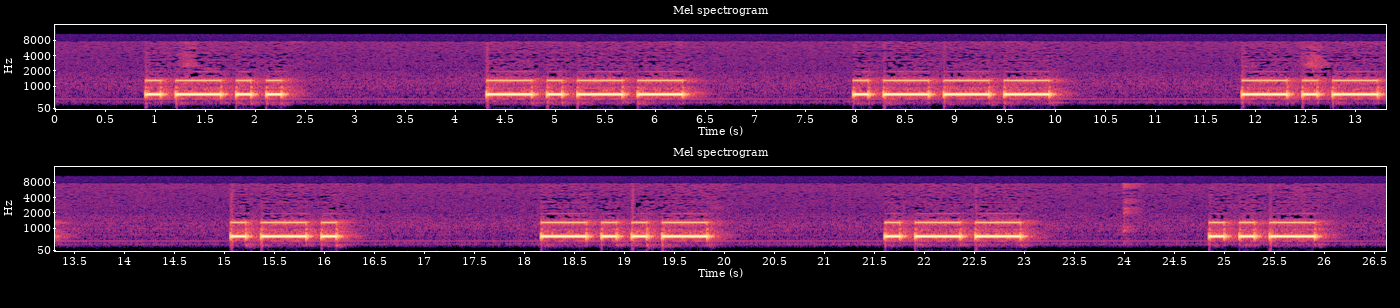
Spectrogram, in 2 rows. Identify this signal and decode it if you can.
Morse code, heard as a keyed tone, about 8 wpm, 660 Hz. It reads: L Y J K R X W U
